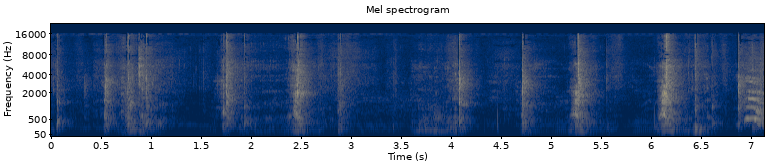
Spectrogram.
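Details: Female Doberman popping her jaw when excited or trying to speak or bark: sharp, clicky pops in uneven bursts about every half second to second, some with short voiced, whiny tones, indoors with little background noise.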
